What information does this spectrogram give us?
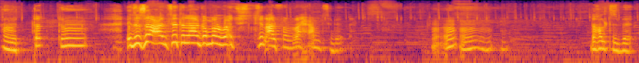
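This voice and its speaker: A woman's voice: high voice, animated, fast talker, pauses often, a bit bright, faint music behind. A woman with an Egyptian Arabic accent giving casual gameplay commentary, teasing and boasting as a channel host.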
